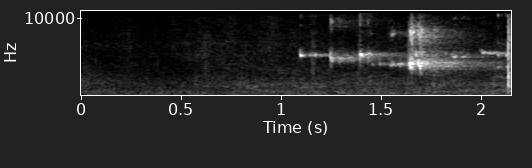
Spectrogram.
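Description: Sneakers squeak on a wooden floor as players jostle.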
